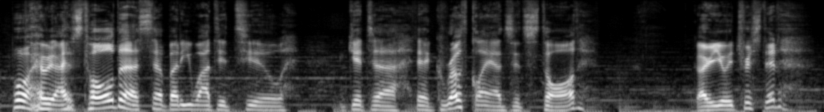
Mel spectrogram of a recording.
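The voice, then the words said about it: Out of breath, panting speech. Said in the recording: “You seem a little out of breath there. ... I ran all the way here. ... Just catch your breath real quick.”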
